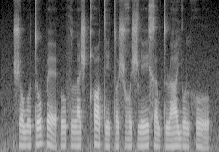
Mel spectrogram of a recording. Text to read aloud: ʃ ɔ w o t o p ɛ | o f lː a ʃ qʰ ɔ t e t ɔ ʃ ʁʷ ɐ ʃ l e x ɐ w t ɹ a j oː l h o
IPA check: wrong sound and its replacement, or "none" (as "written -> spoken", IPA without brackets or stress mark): oː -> o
